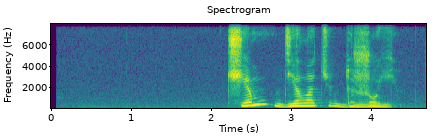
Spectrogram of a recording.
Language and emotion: Russian, neutral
